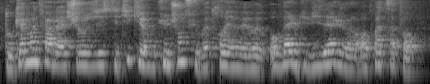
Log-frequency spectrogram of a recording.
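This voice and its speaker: A woman's voice: mid-range voice, rapid-fire, mellow, recorded from a distance. A woman vlogger talking casually through a makeup tutorial, chatty and playful, with little sing-song asides. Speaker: beauty vlogger. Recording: echoey room, mic set back.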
